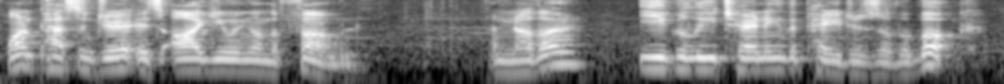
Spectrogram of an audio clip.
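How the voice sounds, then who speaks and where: A man's voice: mid-range voice, brisk. A man reading scripted scene narration for an audio play.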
